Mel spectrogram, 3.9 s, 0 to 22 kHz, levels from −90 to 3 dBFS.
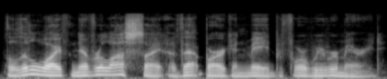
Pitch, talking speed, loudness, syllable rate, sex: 125 Hz, 215 wpm, -18 LUFS, 5.7 syllables/s, male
